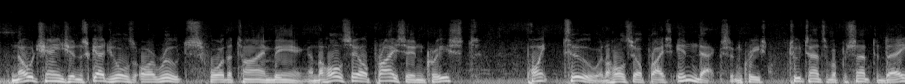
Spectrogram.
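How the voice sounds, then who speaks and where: Over noticeable background noise, a man talks at a fairly quick pace, his medium pitch making very wide swings. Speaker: radio newsreader. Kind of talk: radio news read.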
